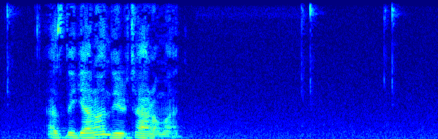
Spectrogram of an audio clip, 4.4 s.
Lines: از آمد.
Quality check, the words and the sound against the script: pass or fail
fail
